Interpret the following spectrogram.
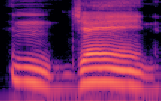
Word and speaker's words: Jane: You see the way it is spelled in TR spelled with a silent E. You've got the A and what that silent E indicates is that the A has a different sound than Chad. That's the short version. This is the long version of the letter A.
